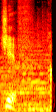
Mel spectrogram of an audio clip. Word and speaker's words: GIF: like a gif it's not the truth it's pronounced jiff actually hang on a second it's not showing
